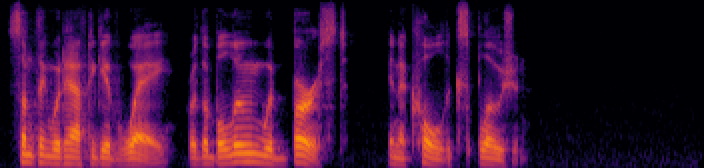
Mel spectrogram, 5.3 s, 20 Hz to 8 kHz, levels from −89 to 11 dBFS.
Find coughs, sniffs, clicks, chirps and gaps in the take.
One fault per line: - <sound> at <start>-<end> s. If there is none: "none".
none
